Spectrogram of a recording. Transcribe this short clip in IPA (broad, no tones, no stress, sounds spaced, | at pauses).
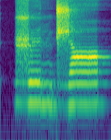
ʐ ø n d͡ʒ ɑ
